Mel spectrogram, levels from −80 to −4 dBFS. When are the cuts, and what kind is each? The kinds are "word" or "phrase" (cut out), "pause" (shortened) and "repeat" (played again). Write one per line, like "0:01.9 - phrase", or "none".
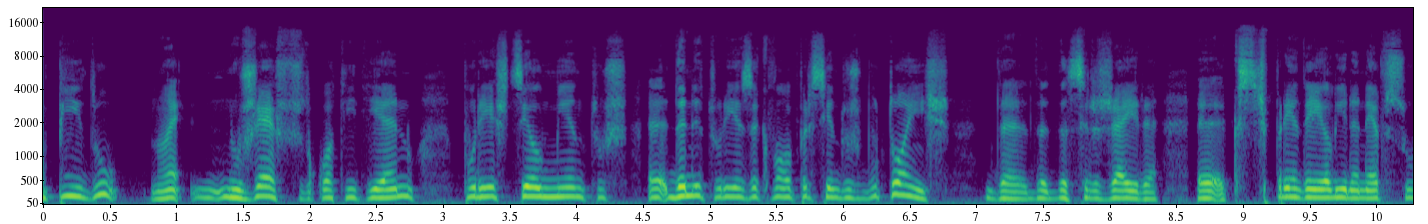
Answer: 0:04.5 - pause
0:08.6 - pause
